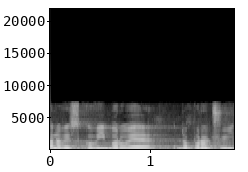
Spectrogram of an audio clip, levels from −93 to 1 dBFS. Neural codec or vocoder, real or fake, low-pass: none; real; 7.2 kHz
